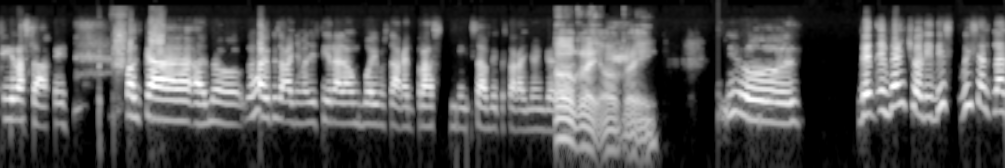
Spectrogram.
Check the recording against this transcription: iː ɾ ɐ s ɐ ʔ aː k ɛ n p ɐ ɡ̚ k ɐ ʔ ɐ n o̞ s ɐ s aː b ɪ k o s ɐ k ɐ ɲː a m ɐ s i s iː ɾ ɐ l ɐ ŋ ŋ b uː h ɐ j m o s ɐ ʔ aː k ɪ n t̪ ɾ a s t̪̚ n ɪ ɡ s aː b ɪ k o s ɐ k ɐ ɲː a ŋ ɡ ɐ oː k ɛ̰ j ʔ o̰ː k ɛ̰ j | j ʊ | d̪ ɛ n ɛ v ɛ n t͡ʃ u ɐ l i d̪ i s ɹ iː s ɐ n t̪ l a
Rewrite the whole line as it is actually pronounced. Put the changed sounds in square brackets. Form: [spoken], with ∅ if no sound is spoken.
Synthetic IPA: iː ɾ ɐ s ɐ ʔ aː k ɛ n p ɐ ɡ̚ k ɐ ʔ ɐ n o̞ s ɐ s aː b ɪ k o s ɐ k ɐ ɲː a m ɐ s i s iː ɾ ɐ l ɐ ŋ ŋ b uː h ɐ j m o s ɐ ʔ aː k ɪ n t̪ ɾ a s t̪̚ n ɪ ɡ s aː b ɪ k o s ɐ k ɐ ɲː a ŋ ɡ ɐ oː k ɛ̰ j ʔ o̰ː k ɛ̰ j | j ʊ | d̪ ɛ n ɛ v ɛ n t͡ʃ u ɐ l i d̪ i s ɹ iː s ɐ n t̪ l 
